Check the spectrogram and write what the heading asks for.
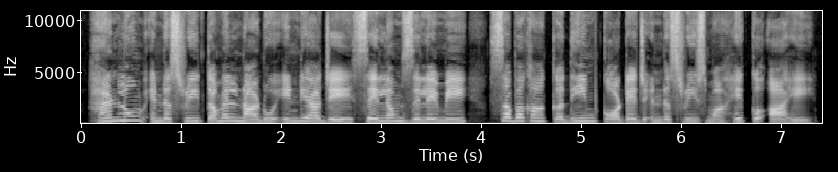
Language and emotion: Sindhi, neutral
